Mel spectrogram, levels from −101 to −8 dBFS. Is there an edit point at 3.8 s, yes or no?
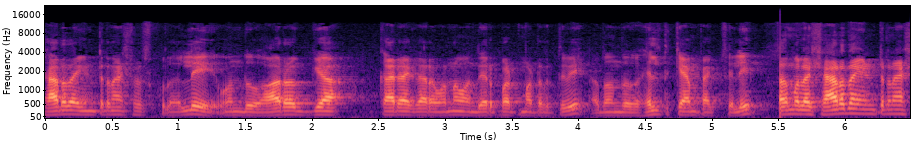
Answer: no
